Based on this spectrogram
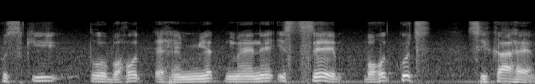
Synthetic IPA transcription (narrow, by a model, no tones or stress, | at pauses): ʊski | t̪obɐɦʊt̪ɛɦɛmijət̪̚mɛ̃ːneʔɪsːe | bɐɦʊt̪kʊt͡ʃʰ | siːkʰaɦɛː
